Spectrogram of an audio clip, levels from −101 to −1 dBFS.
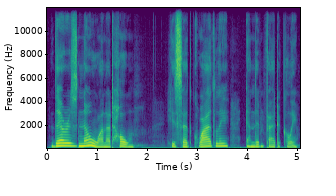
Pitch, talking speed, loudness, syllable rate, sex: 190 Hz, 130 wpm, -18 LUFS, 4.4 syllables/s, female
